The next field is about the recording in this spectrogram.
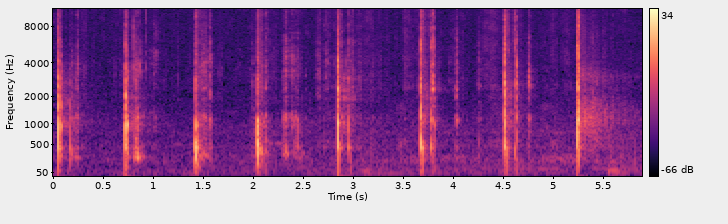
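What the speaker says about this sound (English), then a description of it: "I'm going to risk smashing the bottom of the pot." Sharp repeated knocks and cracks as the bottom of a cement bonsai pot is smashed, about nine hard strikes at an uneven pace, close and loud with short gaps between blows.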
